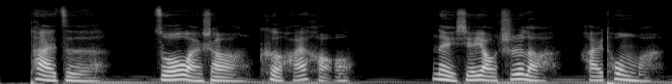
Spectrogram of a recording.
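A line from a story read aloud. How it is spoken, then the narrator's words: Soft sigh. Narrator (Chinese): 永乐帝 轻叹了一口气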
